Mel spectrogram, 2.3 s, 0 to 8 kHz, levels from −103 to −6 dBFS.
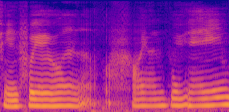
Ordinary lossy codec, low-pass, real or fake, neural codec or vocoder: none; none; fake; codec, 16 kHz, 1 kbps, FunCodec, trained on Chinese and English, 50 frames a second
